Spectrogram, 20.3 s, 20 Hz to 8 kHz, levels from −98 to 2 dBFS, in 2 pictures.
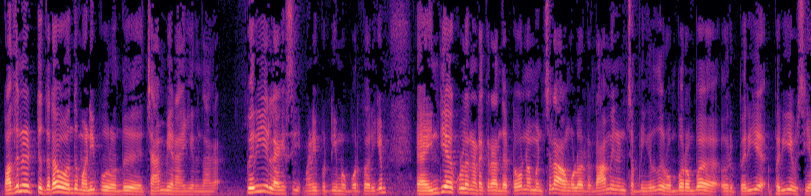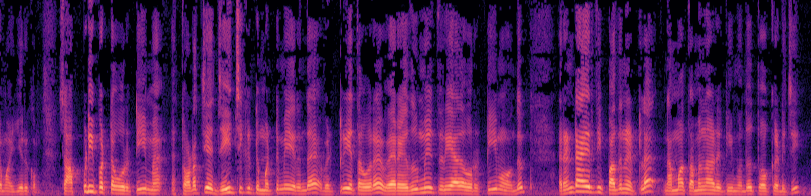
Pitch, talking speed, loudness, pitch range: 135 Hz, 150 wpm, -21 LUFS, 125-160 Hz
